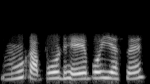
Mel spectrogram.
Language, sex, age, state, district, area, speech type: Assamese, female, 30-45, Assam, Sivasagar, rural, conversation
